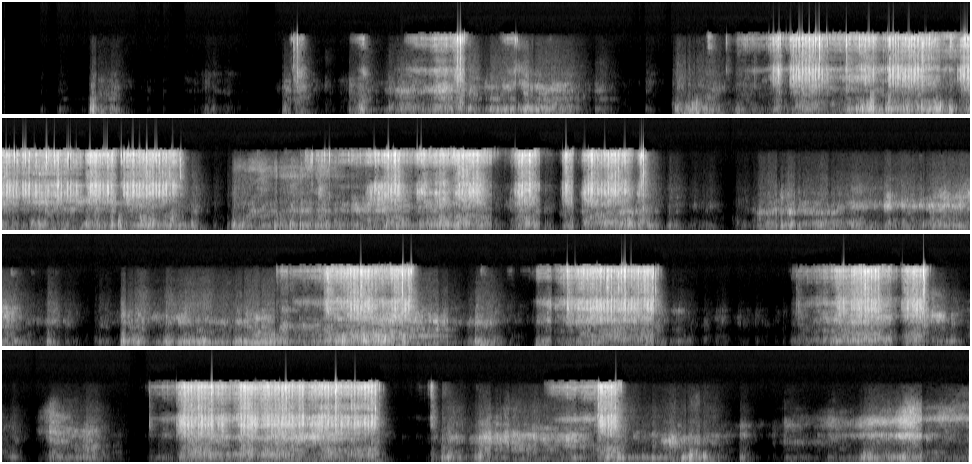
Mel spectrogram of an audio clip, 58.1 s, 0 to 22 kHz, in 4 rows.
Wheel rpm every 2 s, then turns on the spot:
0, 0, 0, 10, 0, 10, 20, 30, 10, 20, 10, 20, 0, 0, 0, 0, 0, 0, 10, 10, 0, 0, 0, 10, 10, 0, 10, 0, 0.
12-18 20-24 36-38 46-50 52-54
